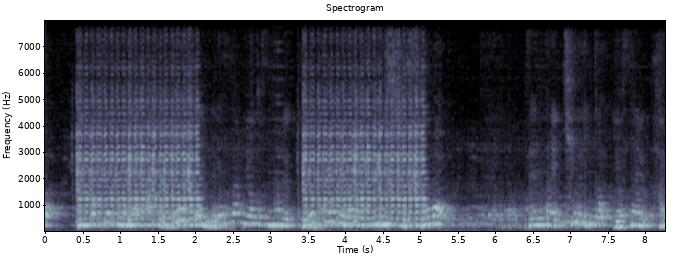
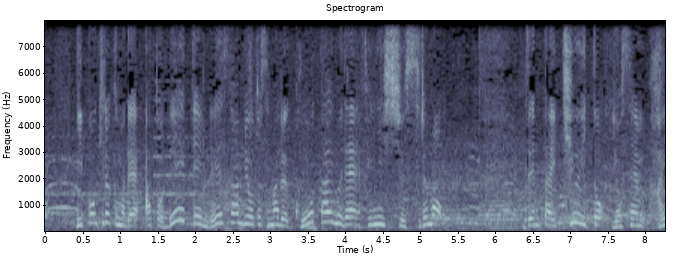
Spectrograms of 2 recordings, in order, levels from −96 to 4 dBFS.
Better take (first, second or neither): second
